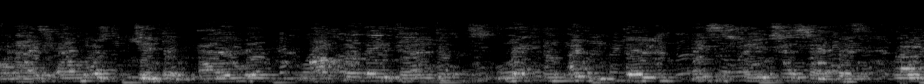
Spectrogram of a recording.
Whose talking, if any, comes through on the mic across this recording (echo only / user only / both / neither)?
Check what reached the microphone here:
both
